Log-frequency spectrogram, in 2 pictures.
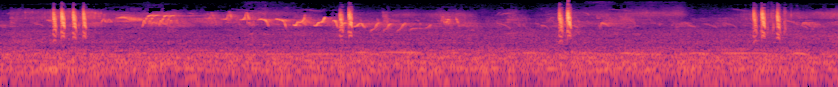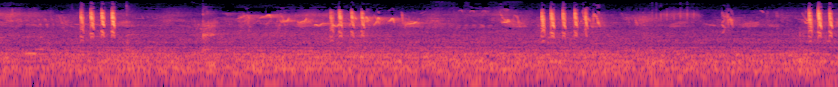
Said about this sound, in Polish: Głos mazurka w pierwszej chwili jest dość podobny do głosu wróbla. Ale nawet osoba zupełnie nie mająca muzykalnego ucha odróżni głos mazurka po tym, że często weń zostaje wpleciony rozedrgany metalowy terkot.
